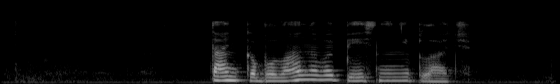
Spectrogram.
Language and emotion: Russian, neutral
